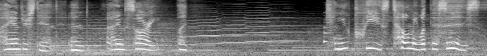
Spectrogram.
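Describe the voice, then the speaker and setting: A woman playing a gentle, wise little girl deity in a video game, speaking politely and earnestly. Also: sits high, slow, long pauses, music in the background. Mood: apologetic, curious.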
